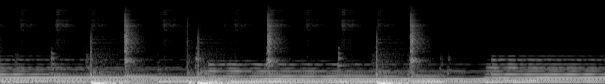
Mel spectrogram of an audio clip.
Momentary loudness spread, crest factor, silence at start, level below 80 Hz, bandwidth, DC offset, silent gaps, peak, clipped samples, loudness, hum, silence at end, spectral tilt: 6 LU; 14 dB; 0 s; -22 dBFS; 11 kHz; under 0.1%; none; -4 dBFS; under 0.1%; -21 LUFS; none; 0 s; -8 dB/octave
